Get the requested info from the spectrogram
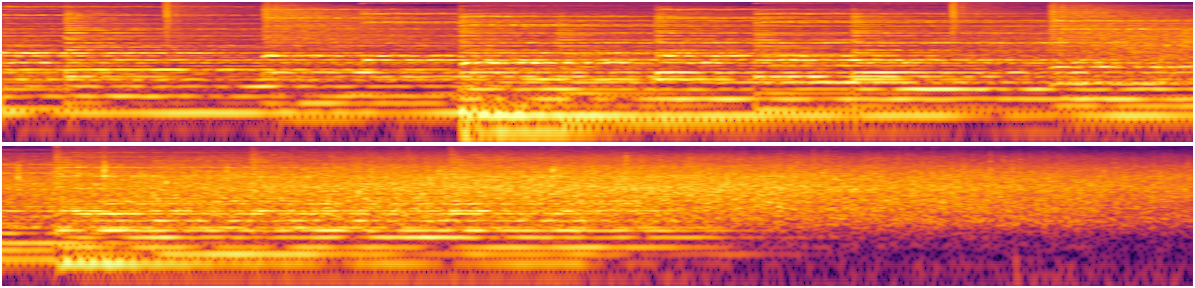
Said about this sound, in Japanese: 雨か。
